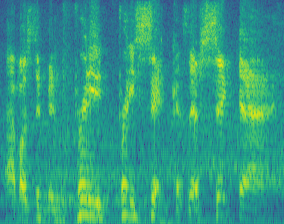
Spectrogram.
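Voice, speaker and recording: A man with a high voice works as a wrestling commentator, reacting to moves and chatting through the analysis. The recording is noisy, with a steady live-event rumble behind him. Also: brisk.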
